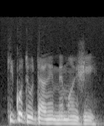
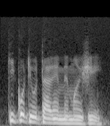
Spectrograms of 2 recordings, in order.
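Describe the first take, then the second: No difference in how they are said.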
